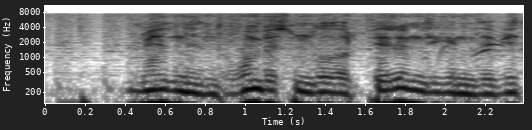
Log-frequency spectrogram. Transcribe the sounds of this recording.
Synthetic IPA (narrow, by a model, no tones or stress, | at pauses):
menend̪ɪwo̞nbe̞smɪŋd̪o̞lˠːaɾbe̞ɾemnd̪eɡʲend̪ebi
